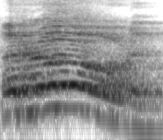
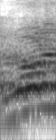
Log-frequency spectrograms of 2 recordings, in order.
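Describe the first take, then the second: First: The vowel is said long. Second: The vowel is said short. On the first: The speaker calls it right. "थोडा long स्वर" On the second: The speaker calls it wrong. "रोड नाही"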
